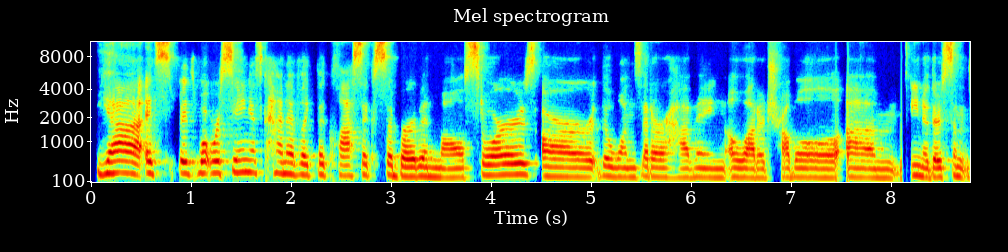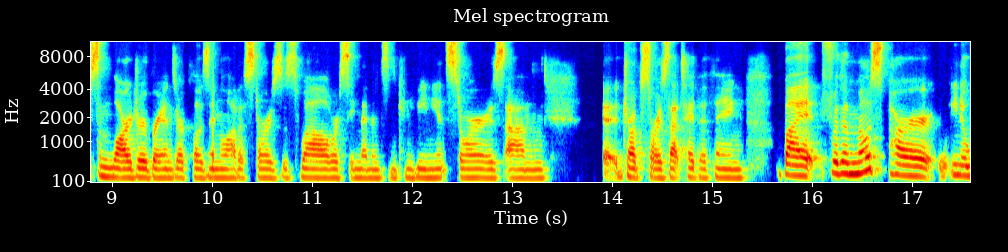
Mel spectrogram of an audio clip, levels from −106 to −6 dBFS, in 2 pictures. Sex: female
